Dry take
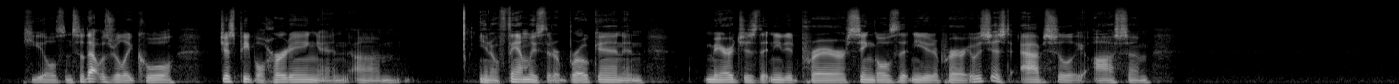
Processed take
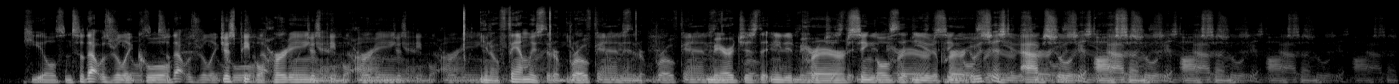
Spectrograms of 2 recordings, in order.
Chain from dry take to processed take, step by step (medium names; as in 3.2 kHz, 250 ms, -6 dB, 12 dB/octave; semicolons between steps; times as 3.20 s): vibrato 0.81 Hz 28 cents; feedback delay 860 ms, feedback 39%, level -7 dB; 5.89–6.49 s: level held to a coarse grid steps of 10 dB; trim -1 dB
